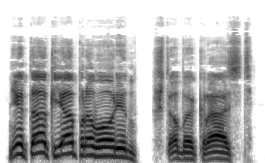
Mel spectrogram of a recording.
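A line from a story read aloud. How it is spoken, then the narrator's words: Mocking old man's reply. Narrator (Russian): насмешливо ответил старик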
